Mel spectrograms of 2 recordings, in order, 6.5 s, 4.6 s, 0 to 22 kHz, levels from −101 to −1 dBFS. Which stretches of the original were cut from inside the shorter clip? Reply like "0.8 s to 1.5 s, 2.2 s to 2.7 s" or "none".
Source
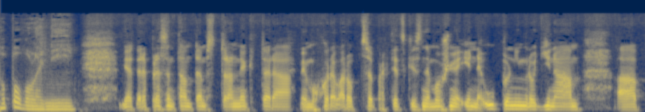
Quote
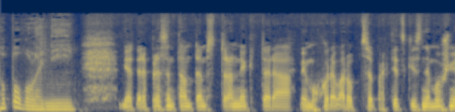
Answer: none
